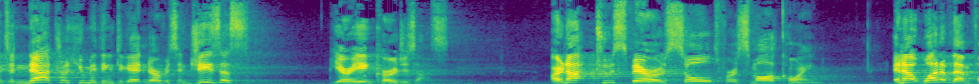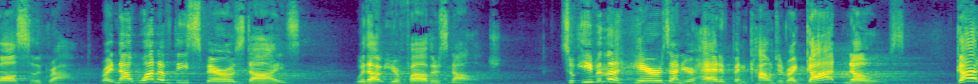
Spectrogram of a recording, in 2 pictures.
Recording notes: St Francis Catholic parish homily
